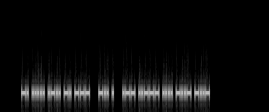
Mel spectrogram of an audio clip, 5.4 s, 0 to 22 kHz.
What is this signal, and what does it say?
Morse code, heard as a keyed tone, about 42 wpm, 700 Hz. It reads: N5LNO DE W2HXX
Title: USA Callsign DE Callsign - 5 Characters - 45wpm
